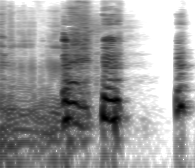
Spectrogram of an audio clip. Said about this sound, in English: we can hear your chair.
